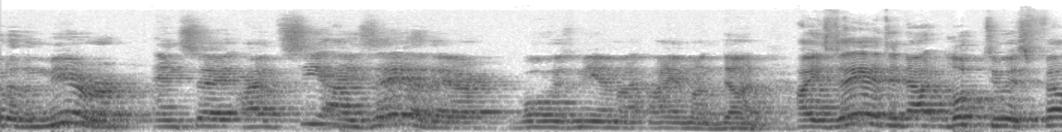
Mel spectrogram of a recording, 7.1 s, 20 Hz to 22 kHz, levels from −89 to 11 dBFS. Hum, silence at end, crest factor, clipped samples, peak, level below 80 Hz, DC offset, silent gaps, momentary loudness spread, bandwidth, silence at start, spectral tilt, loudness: none; 0 s; 12 dB; under 0.1%; -6 dBFS; -54 dBFS; under 0.1%; none; 7 LU; 16.5 kHz; 0 s; -4.5 dB/octave; -19 LUFS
